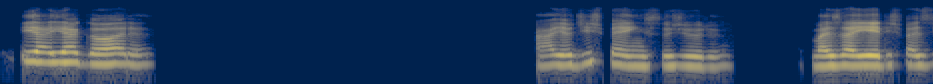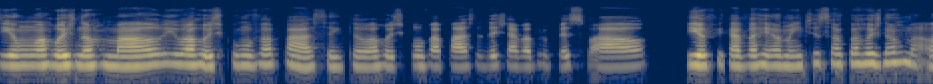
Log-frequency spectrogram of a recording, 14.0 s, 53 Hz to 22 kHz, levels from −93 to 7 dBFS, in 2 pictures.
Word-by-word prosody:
E 275 0 +4
aí, 260 -1 +4
agora 230 -3 +1 2.9
Ai, 210 +1 -1
eu 215 - +1
dispenso, 210 -4 -4
juro. 195 -1 -5 0.6
Mas 200 +1 +2
aí 205 -1 +6
eles 210 +1 +8
faziam 210 -1 -1
o - - -1
arroz 210 0 +5
normal 205 0 +1
e 230 0 -7
o 225 - -2
arroz 210 -2 +1
com 210 -1 -9
uva-passa, 205 -3 -4
então 185 0 -9
o - - -5
arroz 190 0 -7
com 200 - -12
uva-passa, 195 -1 -5
deixava 195 -1 -8
para 210 +2 -29
o - - -27
pessoal, 195 0 -5 0.3
e 215 - -2
eu 210 - +9
ficava, 205 -1 -4
realmente, 205 +2 -5
só 230 0 -8
com 235 - -8
arroz 235 0 0
normal. 245 -4 -5
205 Hz, 155 wpm, -25 LUFS, 200-220 Hz, 2.9 s, eu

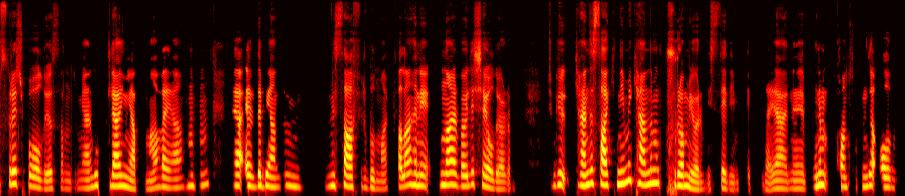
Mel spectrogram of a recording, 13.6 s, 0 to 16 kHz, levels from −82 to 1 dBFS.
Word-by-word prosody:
süreç 235 -2 -1
bu 195 - -1
oluyor 150 -4 -2
sanırım. 150 -1 -19
Yani 155 +2 -5
bu 205 0 -2
plan 195 -1 +5
yapma 155 -2 -3
veya, 165 -1 -2
hı 200 +1 -7
hı, 220 - -7 0.4
veya 205 -1 +6
evde 195 +1 +3
bir 200 - +3
anda 180 +1 -4 0.4
misafir 185 -3 +1
bulmak 145 -2 -7
falan 195 +4 +2
hani 200 -3 +1 0.2
bunlar 215 -1 +4
böyle 195 +3 0
şey 200 -4 +1
oluyorum. 140 -5 -3 0.5
Çünkü 205 +1 -2
kendi 210 +3 +4
sakinliğimi 230 +4 +4
kendim 240 0 +3
kuramıyorum 190 - 0
istediğim 130 0 -7
şekilde 130 - -15
yani 145 0 -3
benim 215 +3 +3
kontrolümde 185 +1 -3
ol 175 -2 -1
185 Hz, 150 wpm, -24 LUFS, 155-205 Hz, 0.5 s, veya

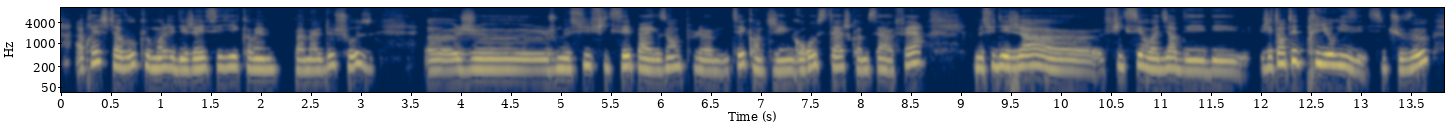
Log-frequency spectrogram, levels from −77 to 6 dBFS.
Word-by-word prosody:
Après 270 +2 +1
je 280 - -5
t'avoue 210 -2 +2
que 230 -2 -2
moi 185 -1 +1
j'ai 190 - -1
déjà 170 +1 +1
essayé 195 +2 0
quand 185 - -4
même 175 0 +1 0.2
pas 160 -1 -4
mal 165 0 -1
de 215 - -1
choses. 215 -2 -1 0.5
Heu, 160 +1 0
je 170 0 -1
je 165 +2 -6
me 180 - +2
suis 220 +6 -4
fixée 210 +2 +2
par 195 -3 0
exemple, 190 +4 -3
hem, 155 -2 -4
tu 225 - 0
sais - - +1
quand 165 -7 -5
j'ai 160 - -4
une 160 +1 -1
grosse 190 +8 0
tâche 200 -1 -2
comme 165 -2 -4
ça 175 +1 -3
à 155 - -6
faire, 255 - +1 0.5
je - - -2
me - - +2
suis 215 - -5
déjà, 210 0 +5 0.5
heu, - - -7
fixée 215 +4 +1
on 195 - -1
va 175 - +3
dire 185 +1 0
des 160 -2 0
des 150 -4 -4
j'ai 190 +2 -2
tenté 255 +6 +5
de 265 - -8
prioriser 225 - +4
si 180 - -13
tu 175 -1 -4
veux, 215 - +5
185 Hz, 225 wpm, -21 LUFS, 165-210 Hz, 0.5 s, déjà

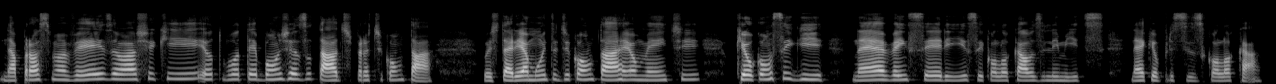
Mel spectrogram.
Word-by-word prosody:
na 185 -3 -1
próxima 215 +1 0
vez 230 +5 0
eu 240 - +2
acho 235 +2 +2
que 255 +1 -7
eu 235 0 -2
vou 230 +2 -4
ter 235 0 -2
bons 230 +3 -2
resultados 240 -6 +3
pra 205 -1 -5
te 205 - -12
contar. 205 -8 -1 0.5
Gostaria 190 +3 +4
muito 220 +3 -6
de 230 +2 -8
contar 220 -3 +5
realmente 210 +2 -3 0.3
o - - -66
que 230 - +6
eu 220 - +5
consegui, 230 -2 -3 0.2
né, 200 +2 +6
vencer 210 -1 -1
isso 195 +2 -8
e - - -7
colocar 190 0 0
os 185 0 -8
limites, 185 -1 -11 0.2
né, 180 0 +1
que 185 - -6
eu 185 - -5
preciso 175 -3 -12
colocar. 175 -1 -4
210 Hz, 165 wpm, -23 LUFS, 190-230 Hz, 0.5 s, que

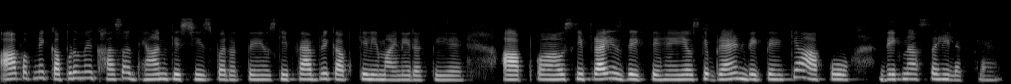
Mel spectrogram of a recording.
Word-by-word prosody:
आप 260 +3 +4
अपने 285 +2 -5
कपड़ों 265 +4 +1
में 295 0 -6
ख़ासा 240 +2 -3
ध्यान 235 +1 0
किस 235 -1 0
चीज़ 225 -2 -2
पर 225 -1 0
रखते 215 +1 -6
हैं? 220 0 -2
उसकी 225 +1 -2
फैब्रिक 240 +1 +1
आपके 230 +2 +1
लिए 230 -1 +2
मायने 210 0 -3
रखती 210 +1 -6
है? 205 -1 -5 0.4
आप 220 0 +7
अ, - - +1 0.2
उसकी 240 +2 -1
प्राइस 245 +1 +6
देखते 230 -1 +2
हैं 220 0 -2
या 230 0 +2
उसके 230 +3 -1
ब्रांड 235 +2 +1
देखते 230 +1 0
हैं? 225 0 -4
क्या 335 - -2
आपको 235 -3 +2 0.4
देखना 240 +1 -1
सही 240 -1 0
लगता 200 0 -13
है? 200 +1 -14
235 Hz, 210 wpm, -23 LUFS, 220-245 Hz, 0.4 s, आप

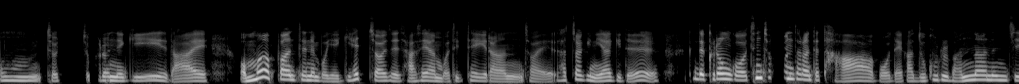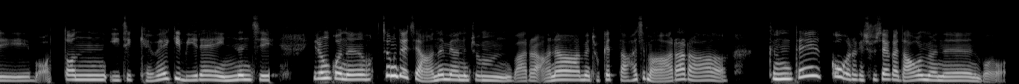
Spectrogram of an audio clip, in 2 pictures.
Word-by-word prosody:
음, 180 -1 -1
저 155 - -7 0.3
저 - - -11
그런 180 -1 +1
얘기 170 +1 -1
나의 150 +4 -3 0.3
엄마 255 - +6
아빠한테는 210 - +2
뭐 140 -3 -5
얘기했죠. 185 - -3
이제 165 -4 -3
자세한 155 +3 -3
뭐 130 -2 -6
디테일한 145 -6 -5
저의 130 -5 -9
사적인 190 0 -3
이야기들. 170 +2 -3 0.3
근데 255 -3 +2
그런 250 +2 +4
거 200 -3 0
친척분들한테 265 -7 +2
다 155 +3 -3
뭐 135 0 -5
"내가 140 +2 -8
누구를 190 +6 -3
만나는지 185 0 0
뭐 - - -10
어떤 215 -1 +1
이직 195 +2 -8
계획이 245 +11 0
미래에 205 0 0
있는지 205 +2 +3 0.4
이런 280 +1 +5
거는 230 -5 +5
확정되지 380 - +3
않으면은 205 +6 +3
좀 185 -5 -1
말을 165 +2 -6
안 170 +3 -1
하면 210 -1 +2
좋겠다. 195 0 -5
하지 220 +9 -4
말아라." 190 +1 -2 0.4
근데 320 +11 +4
꼭 355 -7 +2
이렇게 225 -3 -1
주제가 220 +1 -1
나오면은 180 -3 +1
뭐 130 - -10
195 Hz, 340 characters per minute, -23 LUFS, 170-220 Hz, 0.4 s, 엄마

